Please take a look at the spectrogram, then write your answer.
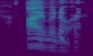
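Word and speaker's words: Ayomanor: Well, I guess you guys sold me on Ella Manor or Imanor. LMNOP? Imanor is how I've been told it's pronounced.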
